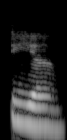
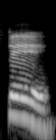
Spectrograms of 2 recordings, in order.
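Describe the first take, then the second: First: It is pronounced like the noun tear. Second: It is pronounced like the verb tear. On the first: It names a drop from the eye. The speaker calls it wrong. "you are pronouncing like tear. But tear is noun" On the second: It means to pull something apart. The speaker calls it right. "It is used as a verb. But in this case, tear"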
